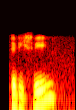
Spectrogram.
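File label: "wiss win", Alsatian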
